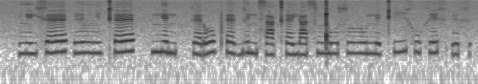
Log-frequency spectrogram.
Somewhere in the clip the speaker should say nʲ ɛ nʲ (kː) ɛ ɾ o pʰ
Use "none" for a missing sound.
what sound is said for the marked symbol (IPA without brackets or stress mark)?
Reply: kː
